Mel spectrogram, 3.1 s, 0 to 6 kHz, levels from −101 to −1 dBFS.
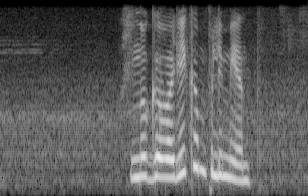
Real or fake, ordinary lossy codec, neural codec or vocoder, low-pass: real; none; none; 5.4 kHz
